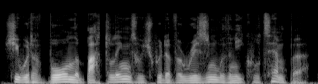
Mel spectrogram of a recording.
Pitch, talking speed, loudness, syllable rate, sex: 95 Hz, 265 wpm, -21 LUFS, 6.6 syllables/s, male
